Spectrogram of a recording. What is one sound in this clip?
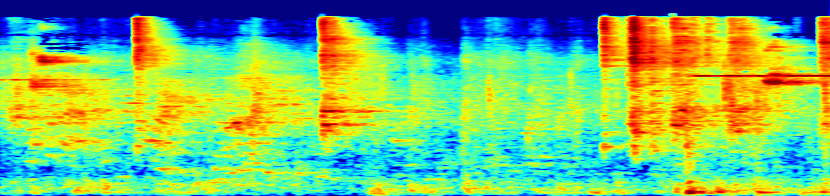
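Steel blades clash and scrape.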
